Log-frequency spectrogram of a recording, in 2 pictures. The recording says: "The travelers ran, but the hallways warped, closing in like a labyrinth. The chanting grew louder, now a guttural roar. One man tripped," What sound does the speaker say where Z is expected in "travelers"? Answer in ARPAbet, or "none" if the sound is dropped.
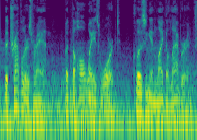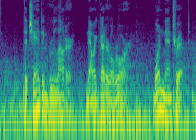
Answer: Z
